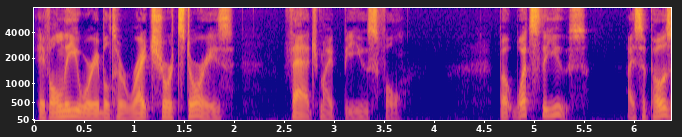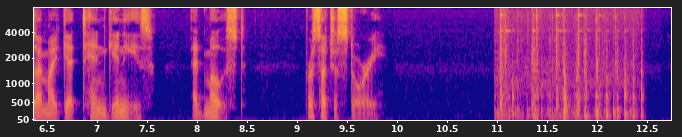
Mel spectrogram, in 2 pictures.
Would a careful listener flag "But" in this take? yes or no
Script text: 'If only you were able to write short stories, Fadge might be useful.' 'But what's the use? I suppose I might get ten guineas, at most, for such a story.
no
